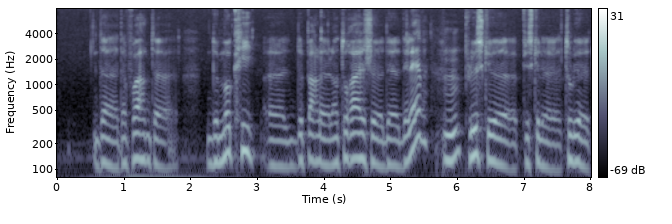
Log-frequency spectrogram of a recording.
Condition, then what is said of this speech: Stuttering. De, de, me concentrer quand même pour, euh, pour être euh, intelligible de tout le monde.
